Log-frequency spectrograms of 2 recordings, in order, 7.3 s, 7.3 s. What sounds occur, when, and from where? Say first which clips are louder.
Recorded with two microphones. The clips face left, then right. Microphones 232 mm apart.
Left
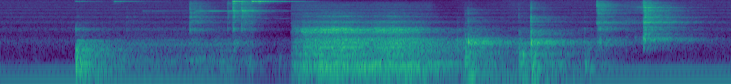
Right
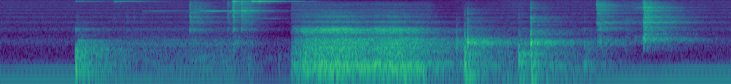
0.8 s a chime: left 1 dB; 40° right (ahead or behind), 2 m
2.9 s breathing: right 3 dB; 30° right (ahead or behind), 0.6 m
4.6 s footsteps: right 3 dB; 80° right, 1.3 m; by 5.9 s 45° right (ahead or behind), 3 m
6.0 s a camera shutter: right 1 dB; 5° right (ahead or behind), 3 m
